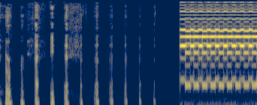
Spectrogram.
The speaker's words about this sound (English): Oh, phone's ringing. Hang on.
